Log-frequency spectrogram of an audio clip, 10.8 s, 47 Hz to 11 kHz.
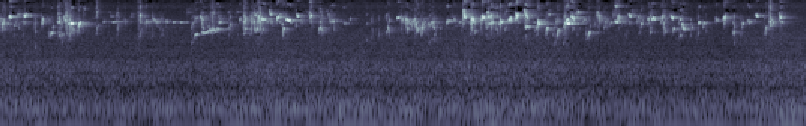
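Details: Song of a European goldfinch, 20 August 2020, delivered as bursts of liquid twittering with thin whistled notes and quick slurred chirps in short phrases, some louder peaks, above a faint low hum.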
